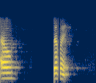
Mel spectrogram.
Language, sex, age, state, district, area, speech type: Bodo, female, 60+, Assam, Chirang, rural, conversation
